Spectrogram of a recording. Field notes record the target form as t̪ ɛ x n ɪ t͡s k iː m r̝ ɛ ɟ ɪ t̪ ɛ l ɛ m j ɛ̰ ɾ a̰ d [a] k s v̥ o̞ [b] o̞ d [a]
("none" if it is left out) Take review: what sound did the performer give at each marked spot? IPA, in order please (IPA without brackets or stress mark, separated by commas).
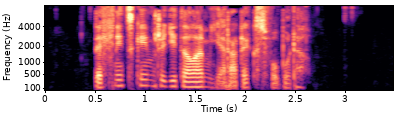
ɛ, b, a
